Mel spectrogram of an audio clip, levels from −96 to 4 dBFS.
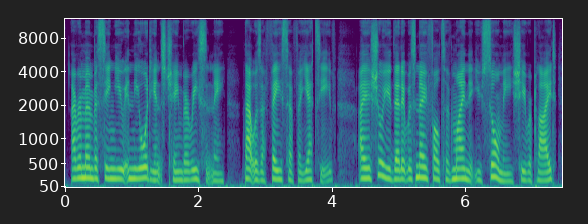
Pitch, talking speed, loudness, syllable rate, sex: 180 Hz, 250 wpm, -19 LUFS, 6.8 syllables/s, female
